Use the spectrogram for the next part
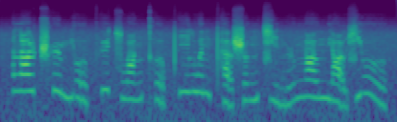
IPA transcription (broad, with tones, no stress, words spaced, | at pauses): lɑ˥ʊ̯ʈ͡ʂʰɻ̩˥˩ mjo̰˨˩ʊ̯pʰy˥˩ t͡swɑ˧˥ŋkʰɤ̰˨˩ pʰi˥lwə˥˩npʰä̰˨˩ʂɤ˧˥ŋ t͡ɕḭ˨˩nɻʊ˥ŋɑ˥ʊ̯ n̪jɑ̰˨˩ʊ̯ɕjo˥˩ʊ̯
